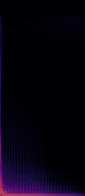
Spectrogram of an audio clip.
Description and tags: Ultra Subs were created by Rob Deatherage of the band STRIP for their music production. Processed for the ultimate sub experience, these samples sound best with a sub woofer and probably wont make alot of sound out of small computer speakers. Versatile enough for music, movies, soundscapes, games and Sound FX. Enjoy!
